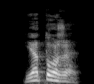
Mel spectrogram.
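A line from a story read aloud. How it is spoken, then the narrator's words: Sharp. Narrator (Russian): резко сказал я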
